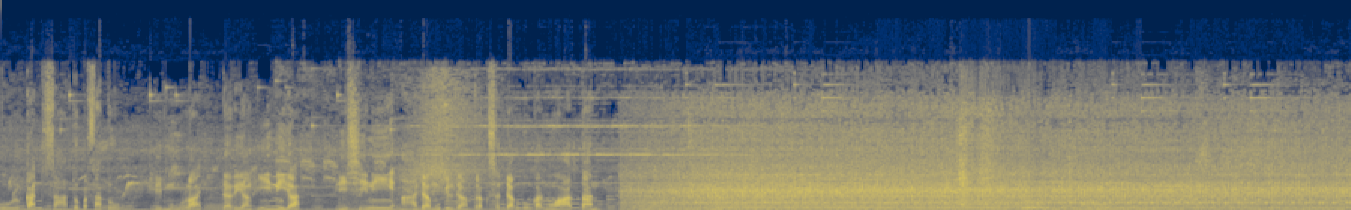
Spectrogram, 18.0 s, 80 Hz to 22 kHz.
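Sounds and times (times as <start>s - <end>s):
truck engine running: 0.0s - 18.0s
dump truck unloading: 8.2s - 18.0s.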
